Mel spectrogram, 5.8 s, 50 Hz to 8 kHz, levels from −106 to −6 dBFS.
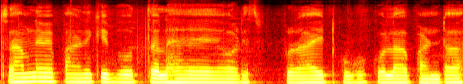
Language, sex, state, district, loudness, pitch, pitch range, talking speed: Hindi, male, Haryana, Rohtak, -16 LUFS, 125 Hz, 125-135 Hz, 115 wpm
